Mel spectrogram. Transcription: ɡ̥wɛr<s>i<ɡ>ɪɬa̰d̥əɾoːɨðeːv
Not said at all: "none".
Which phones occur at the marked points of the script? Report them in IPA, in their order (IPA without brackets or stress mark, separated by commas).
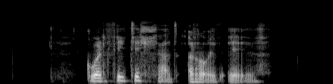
θ, d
